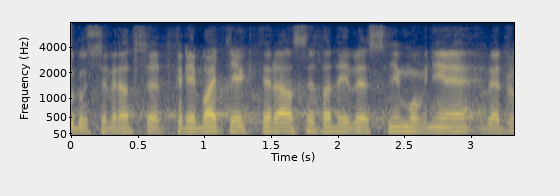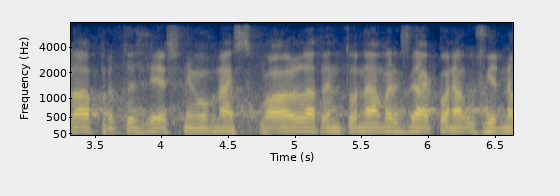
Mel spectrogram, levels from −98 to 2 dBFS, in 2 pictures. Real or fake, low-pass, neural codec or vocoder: fake; 7.2 kHz; codec, 24 kHz, 3 kbps, HILCodec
